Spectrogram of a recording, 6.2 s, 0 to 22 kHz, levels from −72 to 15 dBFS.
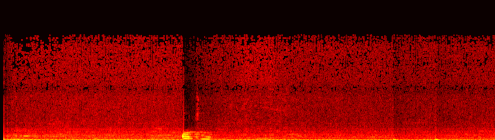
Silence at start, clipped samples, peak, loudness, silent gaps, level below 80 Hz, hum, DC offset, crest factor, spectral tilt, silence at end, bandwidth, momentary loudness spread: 0.05 s; under 0.1%; -2 dBFS; -22 LUFS; none; -36 dBFS; none; under 0.1%; 20 dB; -6 dB/octave; 0 s; 17 kHz; 11 LU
